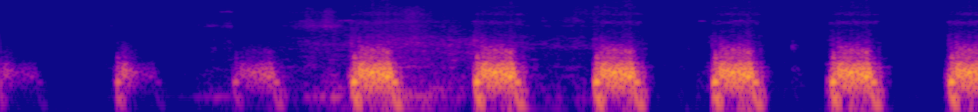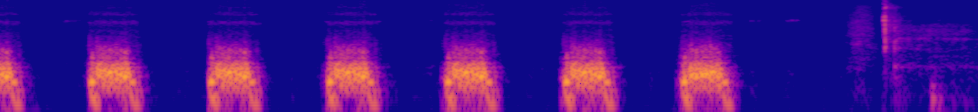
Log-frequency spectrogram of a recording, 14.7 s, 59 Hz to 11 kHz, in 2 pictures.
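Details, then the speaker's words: Teaching recording at the mitral area (apex): regular heartbeat near 67 per minute, clear first and second sounds, with a soft blowing systolic murmur, a good example of soft mitral regurgitation murmur. "please put in your brain that murmur because this is a a very good example of soft regurgitant mitral murmur"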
